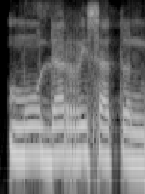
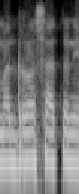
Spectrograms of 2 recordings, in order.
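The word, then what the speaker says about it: مدرسة: Jadi hadzihi mudarrisatun bukan madrasatun ya.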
